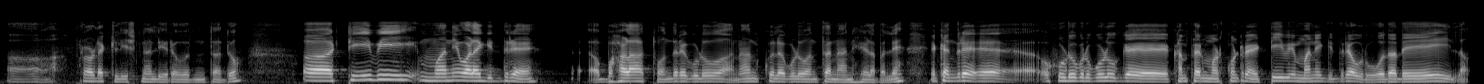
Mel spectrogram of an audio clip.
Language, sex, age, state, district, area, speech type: Kannada, male, 45-60, Karnataka, Chitradurga, rural, spontaneous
